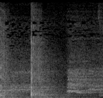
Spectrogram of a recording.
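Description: Powwow drum group heard faintly in a large arena: one deep drum thump just over half a second in, then faint wavering singing over crowd murmur.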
